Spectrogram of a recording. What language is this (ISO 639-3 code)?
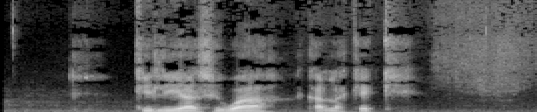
tar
